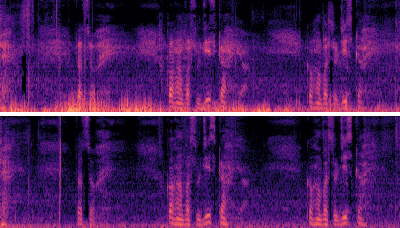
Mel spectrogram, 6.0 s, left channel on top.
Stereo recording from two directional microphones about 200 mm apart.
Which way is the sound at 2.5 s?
10° right (ahead or behind).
